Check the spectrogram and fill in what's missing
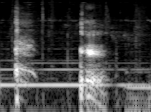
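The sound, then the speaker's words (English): Two short, harsh coughs, the second stronger and raspier, separated by a brief pause over a steady low background hum. “And I probably coughed up a bit because they're probably dry and...”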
